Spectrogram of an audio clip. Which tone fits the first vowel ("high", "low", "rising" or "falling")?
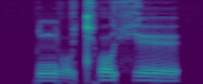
low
